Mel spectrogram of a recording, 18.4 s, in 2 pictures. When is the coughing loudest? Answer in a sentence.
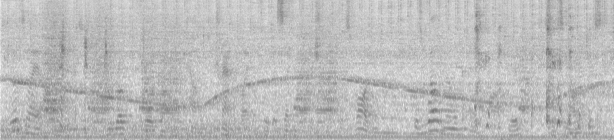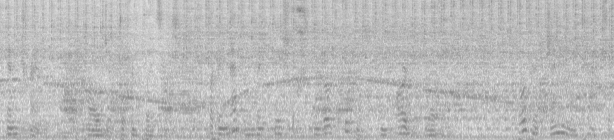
The volume of the coughing peaks at 8 seconds.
